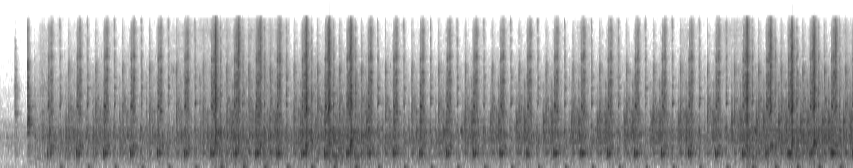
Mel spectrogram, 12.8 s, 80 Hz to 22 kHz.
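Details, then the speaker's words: Cub Cadet 122 garden tractor revival, hot starter: engine cranks at about 2.5 beats per second without catching; owner thinks spark was lost, also suspects leaking valves or electrical fault, possibly burnt mouse nest; unconfirmed. "Let's just see if you can hear it run a second. So it's trying. It tried. Alright. I think we lost spark."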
